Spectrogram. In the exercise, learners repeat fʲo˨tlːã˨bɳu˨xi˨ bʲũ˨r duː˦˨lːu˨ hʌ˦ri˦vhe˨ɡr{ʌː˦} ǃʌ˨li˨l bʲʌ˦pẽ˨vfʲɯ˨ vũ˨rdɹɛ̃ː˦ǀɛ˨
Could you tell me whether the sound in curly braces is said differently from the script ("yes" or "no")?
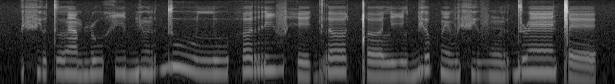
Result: no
